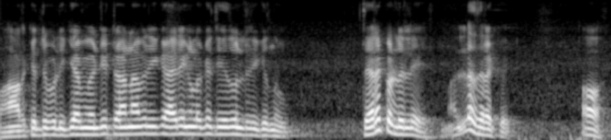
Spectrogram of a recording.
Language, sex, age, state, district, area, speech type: Malayalam, male, 60+, Kerala, Pathanamthitta, rural, spontaneous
